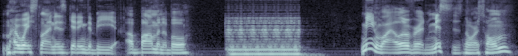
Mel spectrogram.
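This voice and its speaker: An actor playing an easygoing, wisecracking husband with a wry, hesitant manner in an old-time radio comedy. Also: male voice, mid-range voice, moderate pace, background noise, close to an everyday voice. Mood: wry, rueful. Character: easygoing, wisecracking husband narrating his marital troubles.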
